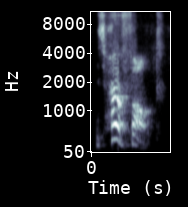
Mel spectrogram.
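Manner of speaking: loud, high accusing shout. Acted. Both girls shout blame at each other. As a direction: yell it pointing at her. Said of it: "we shouted together".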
